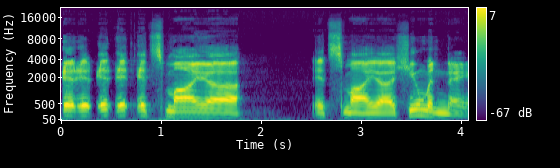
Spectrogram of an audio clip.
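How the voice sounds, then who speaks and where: Here a man uses a put-on character voice. His pitch is medium and his pace fairly slow. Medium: actual play.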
